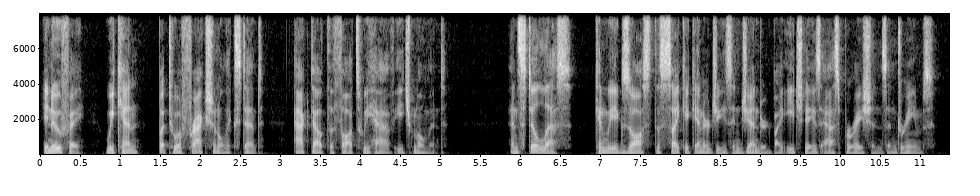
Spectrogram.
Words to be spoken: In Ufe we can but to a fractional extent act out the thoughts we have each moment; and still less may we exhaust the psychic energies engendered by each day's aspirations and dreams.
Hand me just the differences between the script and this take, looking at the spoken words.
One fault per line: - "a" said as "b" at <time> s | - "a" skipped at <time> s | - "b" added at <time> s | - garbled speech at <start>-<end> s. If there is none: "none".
- "may" said as "can" at 6.9 s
